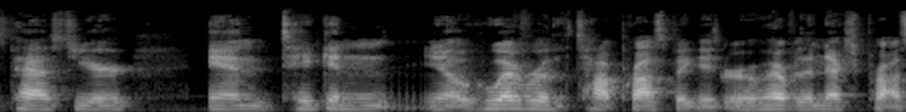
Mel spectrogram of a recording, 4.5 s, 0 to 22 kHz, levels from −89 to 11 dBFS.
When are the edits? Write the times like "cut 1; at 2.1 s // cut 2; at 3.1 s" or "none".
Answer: cut 1; at 3.6 s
